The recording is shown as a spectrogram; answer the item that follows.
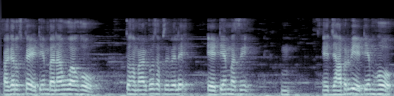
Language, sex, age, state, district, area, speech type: Hindi, male, 18-30, Madhya Pradesh, Ujjain, urban, spontaneous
